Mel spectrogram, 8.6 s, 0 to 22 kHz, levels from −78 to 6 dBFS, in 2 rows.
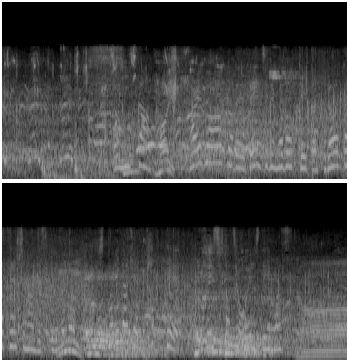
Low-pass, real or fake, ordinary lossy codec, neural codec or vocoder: none; real; none; none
